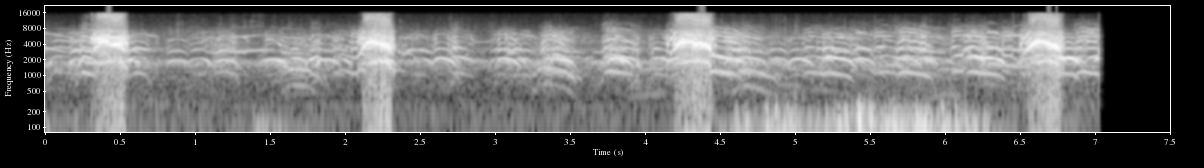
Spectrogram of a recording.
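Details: Eurasian coot of the Asian population: a dense chatter of many overlapping short calls, broken by loud, sharp, explosive bursts about every two seconds, with a low rumbling murmur partway through.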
